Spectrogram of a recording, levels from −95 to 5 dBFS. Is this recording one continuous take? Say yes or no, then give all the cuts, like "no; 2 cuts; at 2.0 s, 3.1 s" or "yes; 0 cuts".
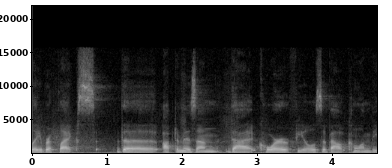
yes; 0 cuts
